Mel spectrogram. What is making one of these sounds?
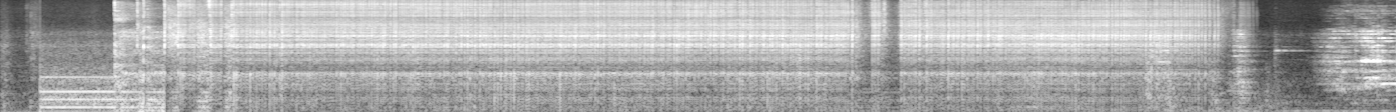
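A welder crackles and hisses steadily.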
